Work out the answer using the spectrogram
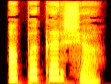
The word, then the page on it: ಅಪಕರ್ಷ: apakarṣa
